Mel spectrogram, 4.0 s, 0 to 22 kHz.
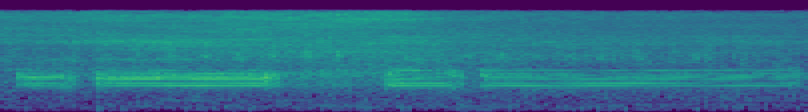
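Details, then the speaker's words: American Flyer 326 small-motor Hudson after mechanical and electrical repair, running at half speed: the Air Chime whistle blasts clearly while the motor hum barely drops, showing the whistle and actuator work properly. "While it's running, you can hear the Air Chime whistle when it's actuated."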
